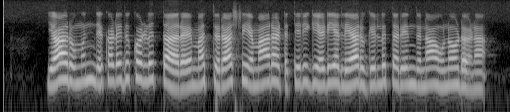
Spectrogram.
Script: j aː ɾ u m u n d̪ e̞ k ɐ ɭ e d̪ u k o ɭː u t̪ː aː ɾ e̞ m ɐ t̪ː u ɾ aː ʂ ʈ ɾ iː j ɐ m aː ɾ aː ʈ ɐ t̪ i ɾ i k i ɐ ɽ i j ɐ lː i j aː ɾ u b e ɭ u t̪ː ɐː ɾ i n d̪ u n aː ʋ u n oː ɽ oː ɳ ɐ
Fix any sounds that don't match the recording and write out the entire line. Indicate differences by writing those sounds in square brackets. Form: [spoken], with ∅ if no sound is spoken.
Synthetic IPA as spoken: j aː ɾ u m u n d̪ e̞ k ɐ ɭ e d̪ u k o ɭː u t̪ː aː ɾ e̞ m ɐ t̪ː u ɾ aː ʂ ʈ ɾ iː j ɐ m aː ɾ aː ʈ ɐ t̪ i ɾ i [ɡ] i ɐ ɽ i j ɐ lː i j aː ɾ u [ɡ] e [ɭː] u t̪ː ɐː ɾ [e] n d̪ u n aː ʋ u n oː ɽ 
